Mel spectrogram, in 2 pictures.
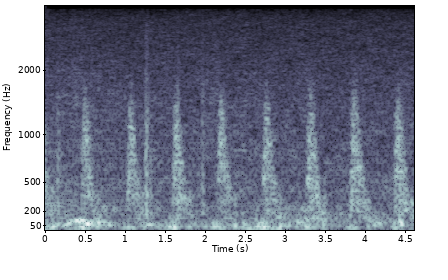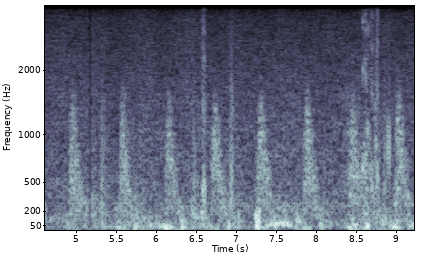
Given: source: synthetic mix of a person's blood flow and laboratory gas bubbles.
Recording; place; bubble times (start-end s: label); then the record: Doppler ultrasound of blood flow; subclavian vein
6.43-6.67 s: bubbles
8.55-8.83 s: bubbles
8.87-8.96 s: bubbles
From the record:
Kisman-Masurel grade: 123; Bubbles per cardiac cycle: 1 to 2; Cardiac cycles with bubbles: 10 to 50%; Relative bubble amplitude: loud (0.450 to 0.775); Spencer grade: 2 (many but less than half of the cardiac periods contain bubble signals, singularly or in groups); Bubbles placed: anywhere in the cardiac cycle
